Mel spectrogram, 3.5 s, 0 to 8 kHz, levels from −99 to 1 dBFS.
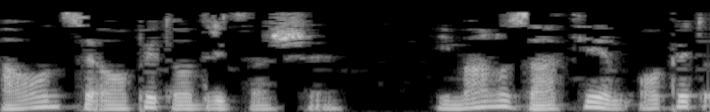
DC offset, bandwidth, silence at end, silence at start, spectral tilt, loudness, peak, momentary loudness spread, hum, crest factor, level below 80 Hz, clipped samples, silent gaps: under 0.1%; 5.8 kHz; 0 s; 0 s; -9 dB/octave; -25 LUFS; -10 dBFS; 7 LU; none; 16 dB; -44 dBFS; under 0.1%; none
